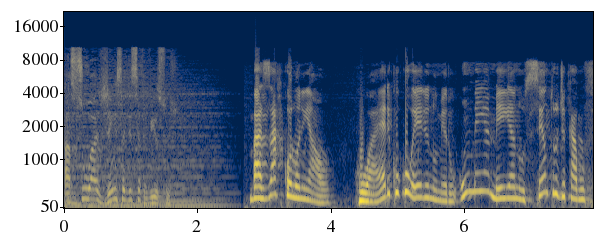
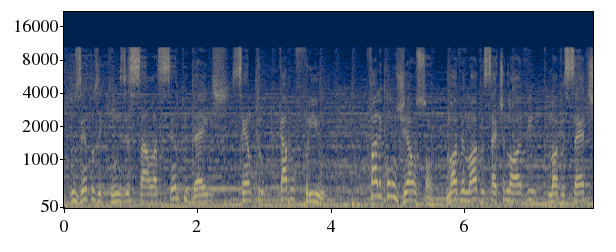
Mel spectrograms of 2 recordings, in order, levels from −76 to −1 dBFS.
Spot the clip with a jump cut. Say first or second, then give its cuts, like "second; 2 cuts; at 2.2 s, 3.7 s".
first; 1 cut; at 2.7 s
